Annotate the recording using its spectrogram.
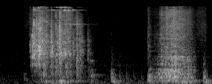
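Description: Two short bursts of metallic clattering and rattling, about a second apart, from tools being handled on a workbench.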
